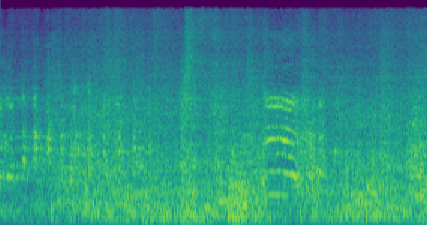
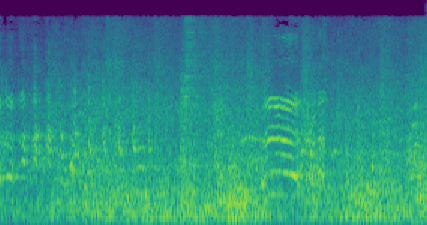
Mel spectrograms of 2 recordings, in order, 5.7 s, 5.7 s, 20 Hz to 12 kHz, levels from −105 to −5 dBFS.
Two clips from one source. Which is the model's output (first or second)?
first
